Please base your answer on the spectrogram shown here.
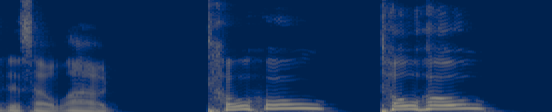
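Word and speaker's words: Touhou: It is Toho.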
